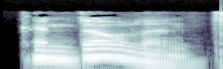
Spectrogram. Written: condolent

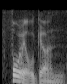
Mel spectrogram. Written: Feulgen

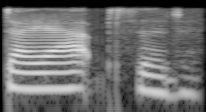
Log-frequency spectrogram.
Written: diapsid

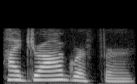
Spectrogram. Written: hydrographer

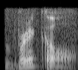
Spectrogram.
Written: brickle

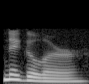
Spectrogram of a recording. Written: niggler

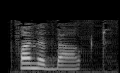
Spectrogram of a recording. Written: funabout

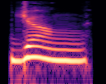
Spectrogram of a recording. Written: Chung

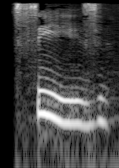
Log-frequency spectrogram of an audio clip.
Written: ses

